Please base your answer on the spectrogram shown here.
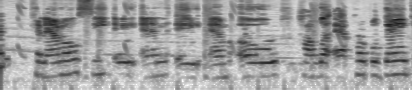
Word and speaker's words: Canamo: Canamo, C-A-N-A-M-O.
